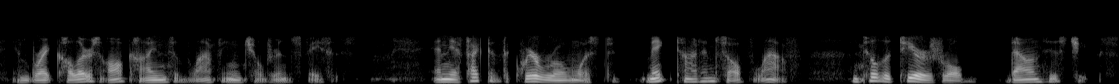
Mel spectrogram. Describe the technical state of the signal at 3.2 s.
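At 3.2 s the signal is intact, with no fault present, just ordinary G.711 telephone coding that confines the speech to the line band of roughly 150 Hz to 3.4 kHz with nothing above about 3.7 kHz.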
